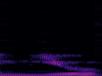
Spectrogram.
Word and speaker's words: Myu: kate seth no it's it's spelled myu so i i believe the pronunciation would be mu yeah you also get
